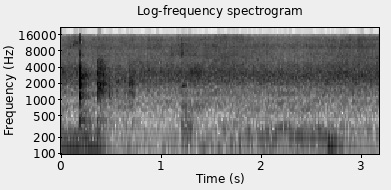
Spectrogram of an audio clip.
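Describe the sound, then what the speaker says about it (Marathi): Kashmiri chili powder hitting hot oil in a pan, a bright steady sizzle that swells as it lands with a couple of quick clinks at the start, close and without talk. "तर आता ही मिरची पावडर टाकत आहे मी ह्यातमध्ये"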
